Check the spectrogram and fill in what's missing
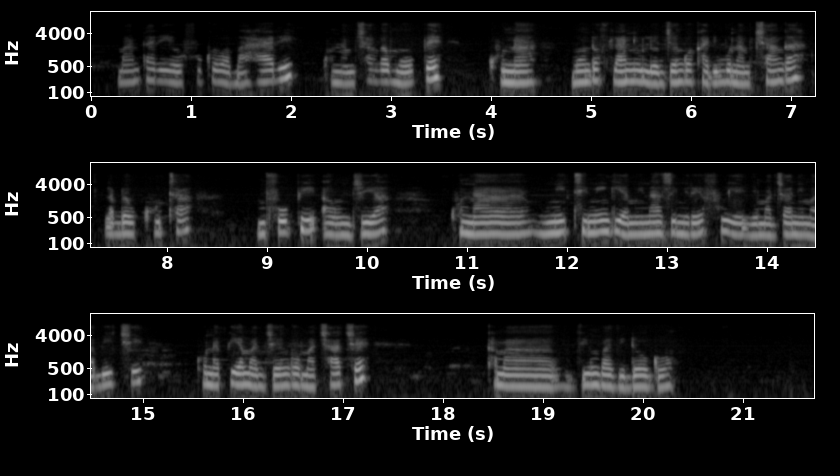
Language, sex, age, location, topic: Swahili, female, 18-24, Mombasa, agriculture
